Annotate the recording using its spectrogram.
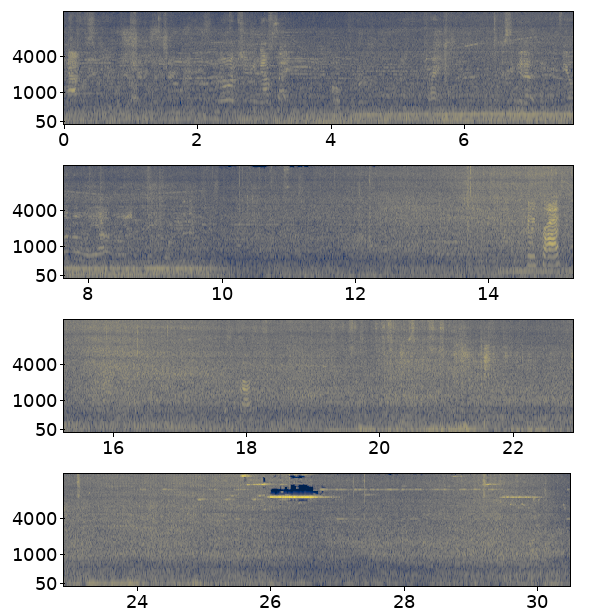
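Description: City bus engine running inside the cabin, its pitch rising about four seconds in as it pulls away, with voices in the background. After about ten seconds it gives way to street traffic noise, with a short squeal midway.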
